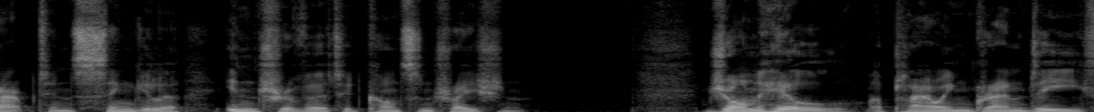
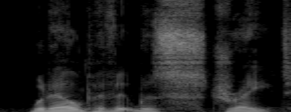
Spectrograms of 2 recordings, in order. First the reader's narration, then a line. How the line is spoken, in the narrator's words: he muttered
